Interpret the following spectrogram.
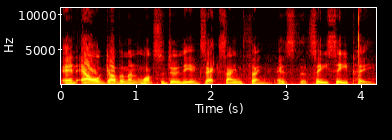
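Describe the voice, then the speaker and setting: A man's voice: medium pitch, animated, moderate pace, slight background noise, poor audio. A man who works as a chef, ranting on a live stream in a blunt, heavily profane, emphatic way. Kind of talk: ranting livestream monologue. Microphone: console headset or stream mic.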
